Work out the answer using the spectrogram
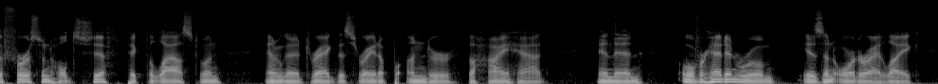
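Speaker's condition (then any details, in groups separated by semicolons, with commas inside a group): No condition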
